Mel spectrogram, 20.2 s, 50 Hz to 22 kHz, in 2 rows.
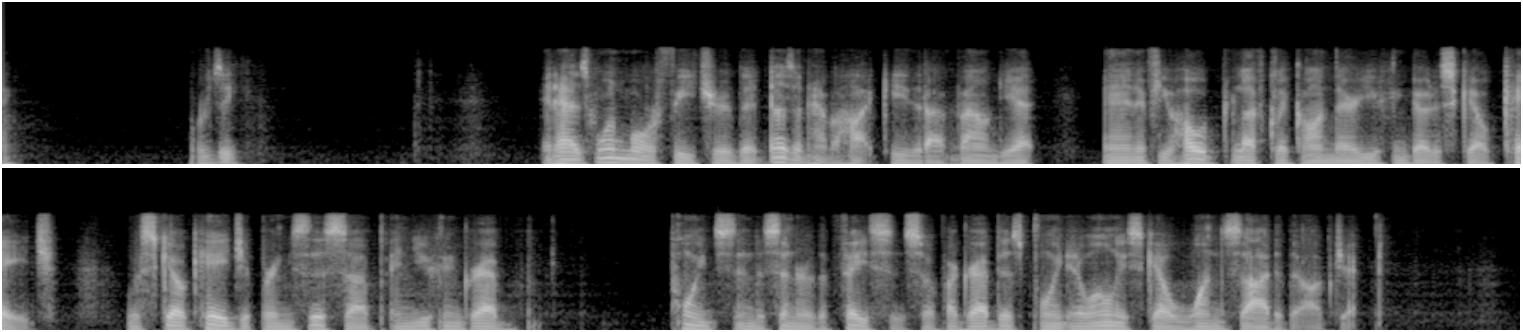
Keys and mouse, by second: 7.8-10.4 drag, 12.4-13.8 middle drag, 15.8-19.0 drag, 19.8-20.2 drag.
